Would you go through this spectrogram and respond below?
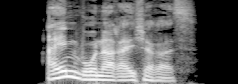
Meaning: strong/mixed nominative/accusative neuter singular comparative degree of einwohnerreich
- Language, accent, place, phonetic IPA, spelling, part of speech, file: German, Germany, Berlin, [ˈaɪ̯nvoːnɐˌʁaɪ̯çəʁəs], einwohnerreicheres, adjective, De-einwohnerreicheres.ogg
